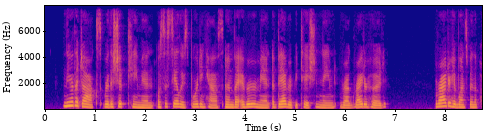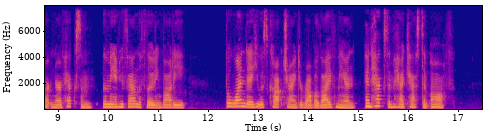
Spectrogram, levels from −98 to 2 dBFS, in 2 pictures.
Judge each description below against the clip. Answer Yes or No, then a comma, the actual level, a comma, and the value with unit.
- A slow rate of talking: No, average, 190 wpm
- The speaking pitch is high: Yes, high, 195 Hz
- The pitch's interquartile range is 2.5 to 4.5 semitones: Yes, average, 3.2 semitones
